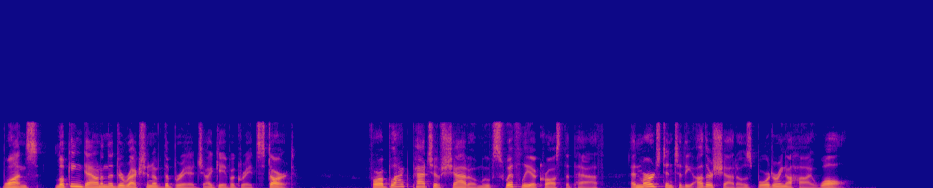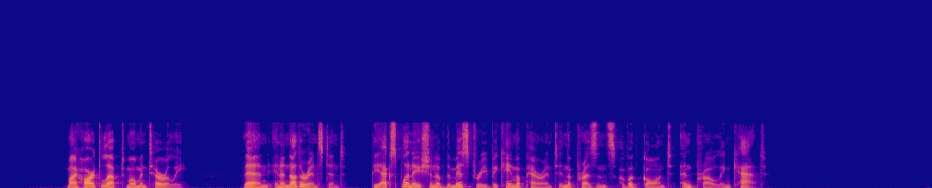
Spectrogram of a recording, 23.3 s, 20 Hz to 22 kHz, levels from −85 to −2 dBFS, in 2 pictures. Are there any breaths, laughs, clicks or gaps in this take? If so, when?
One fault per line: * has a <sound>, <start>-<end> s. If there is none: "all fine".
all fine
